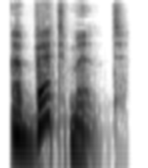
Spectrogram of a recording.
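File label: "abetment", British English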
